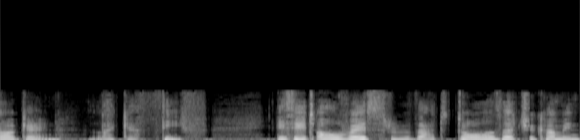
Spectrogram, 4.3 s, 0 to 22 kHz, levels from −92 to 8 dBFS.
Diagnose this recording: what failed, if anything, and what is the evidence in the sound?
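Low-delay AAC compression, throughout the speech: the voice sounds plainly rough and grainy, with noise filling the gaps between harmonics and a thin, synthetic top band. This is likely codec damage from an AAC-ELD encoder at a rate around 32 kbps.

One channel drops out from 2.74 to 3.47 s: the level falls abruptly by about 6 dB and recovers at the end. The likely cause is one stereo channel going silent in the playback or transport chain, so the mono sum keeps only half the shared signal.

AAC frame loss with muting from 3.95 to 3.99 s: a short hole of about 30 ms fades out and back in with soft edges. The decoder zeroed a missing network frame, which fits a single lost frame, and the overlapping windows smoothed the boundaries.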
